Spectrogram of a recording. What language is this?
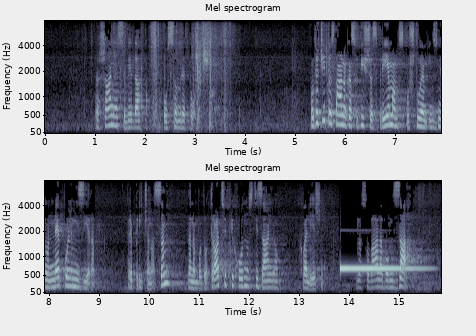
Slovenian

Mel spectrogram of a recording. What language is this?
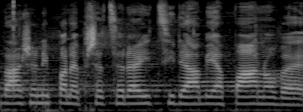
Czech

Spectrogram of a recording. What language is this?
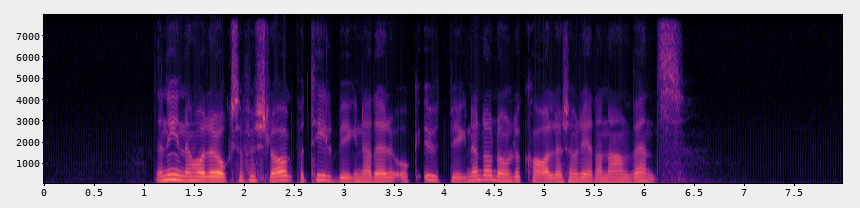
Swedish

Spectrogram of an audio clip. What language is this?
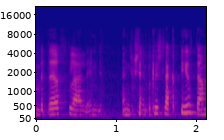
Hebrew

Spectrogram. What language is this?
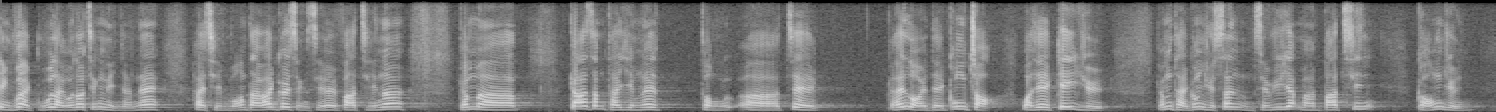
Cantonese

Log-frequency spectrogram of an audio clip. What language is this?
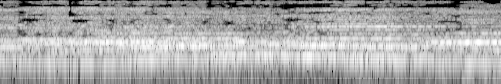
Arabic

